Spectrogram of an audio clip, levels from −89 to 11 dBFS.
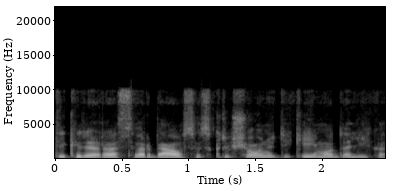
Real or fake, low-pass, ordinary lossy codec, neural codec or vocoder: fake; 9.9 kHz; Opus, 32 kbps; vocoder, 22.05 kHz, 80 mel bands, Vocos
